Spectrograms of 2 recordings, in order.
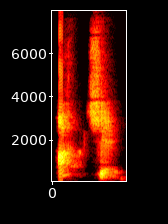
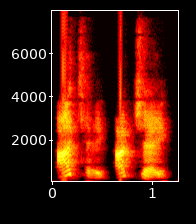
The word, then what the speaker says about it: Aatxe: It's Akche, and it's spelled Aatxe. Remember, the TX is ch, so it's Akche, the red bull, and it's directly translated as a young bull.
